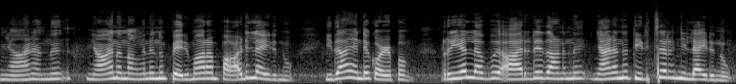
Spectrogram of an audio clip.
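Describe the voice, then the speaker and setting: A woman's voice: high voice, fairly quick, a little mellow, natural voice. A woman voicing an indignant young wife. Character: anxious jealous young wife, sharp-tongued.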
